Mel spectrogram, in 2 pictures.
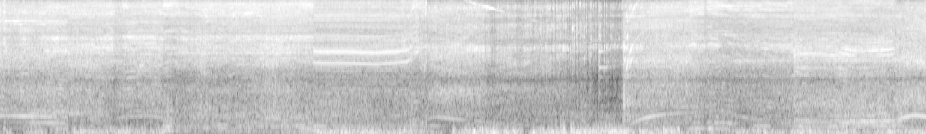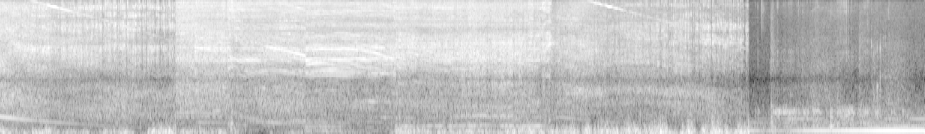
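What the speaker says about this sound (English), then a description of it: "obviously this is a job for the grinder" An angle grinder cuts metal on a tractor outdoors, a loud high whine that keeps swooping in pitch as the disc loads and frees, with short pauses and restarts, then the motor spins down near the end.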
